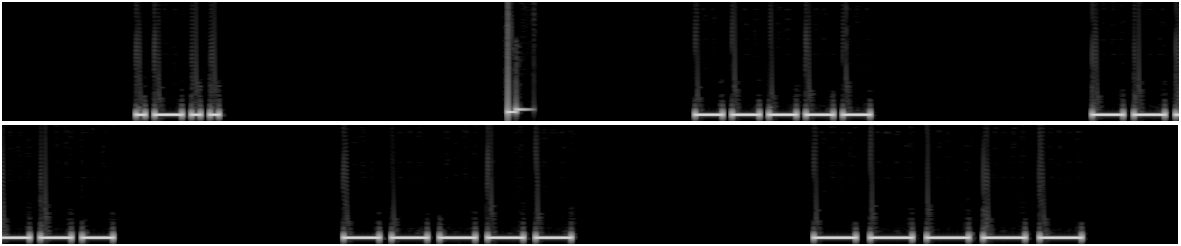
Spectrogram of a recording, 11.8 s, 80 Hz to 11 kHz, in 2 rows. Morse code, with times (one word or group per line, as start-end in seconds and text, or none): 0.7-1.1 L
3.5-11.3 0000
